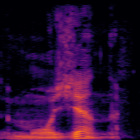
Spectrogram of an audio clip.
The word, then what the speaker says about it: Mo Yan: Och Nobelpristagaren stavar sitt namn M-O-Y-A-N och det ska tydligen uttalas Mojen.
